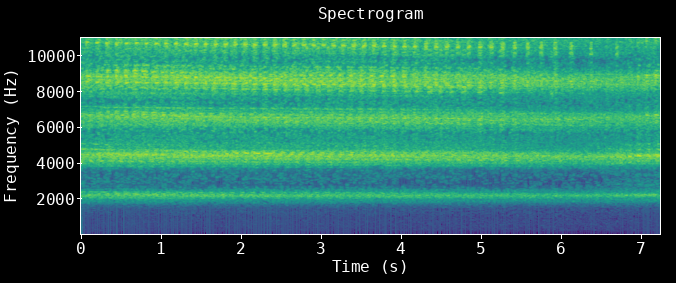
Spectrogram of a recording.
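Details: Chorus of higurashi, the evening cicada. Many insects make one unbroken shrill ringing with layered tonal bands and a slight rapid throb. The loudness eases a little near the end. No birds or people are heard.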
